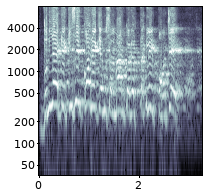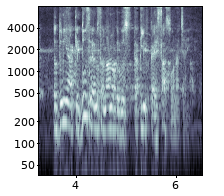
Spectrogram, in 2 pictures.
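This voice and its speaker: A man from northern India preaching a sermon with passion, rising to shouts and chanting Arabic verses slowly. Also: very high voice, expressive, echoey room, a crowd in the background, rough recording. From Uttar Pradesh, India. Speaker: Islamic preacher.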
